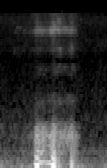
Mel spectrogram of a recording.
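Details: Two short, low rasping snores from a sleeping Shih Tzu, followed quickly by a soft nasal click, then quiet breathing.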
